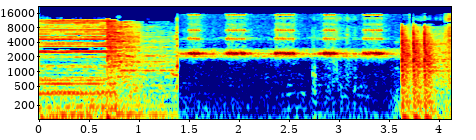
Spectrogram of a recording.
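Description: Tense music ends with a hit under a second in, then a cricket-chirping sound effect: five chirps about two a second over near quiet. A loud burst of noise cuts in near the end.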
